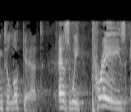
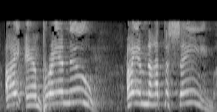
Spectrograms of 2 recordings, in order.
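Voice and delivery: high, slow, ringing sermon cadence; preaching at full force; 5 semitones higher, slower than usual. Acted. Pastor preaching to the congregation, high and slow. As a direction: lift each line slowly to the rafters.

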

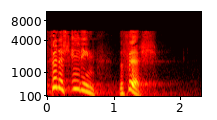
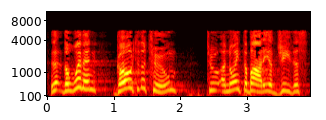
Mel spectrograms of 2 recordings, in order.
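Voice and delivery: ordinary talk, nothing marked

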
